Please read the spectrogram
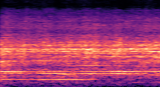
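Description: A steady hum of several held tones, heard through a television's speaker.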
